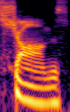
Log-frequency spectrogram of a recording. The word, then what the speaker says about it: Shams: just pronounced that correctly yeah it's Shams by the way is it really yeah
